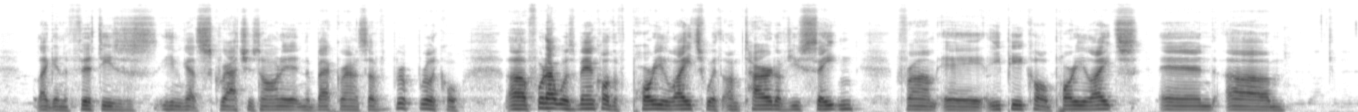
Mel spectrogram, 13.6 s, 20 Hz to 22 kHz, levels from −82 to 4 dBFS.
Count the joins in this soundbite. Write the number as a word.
two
